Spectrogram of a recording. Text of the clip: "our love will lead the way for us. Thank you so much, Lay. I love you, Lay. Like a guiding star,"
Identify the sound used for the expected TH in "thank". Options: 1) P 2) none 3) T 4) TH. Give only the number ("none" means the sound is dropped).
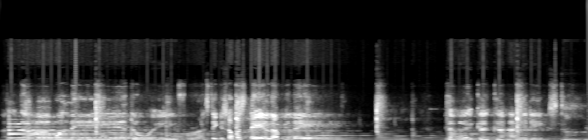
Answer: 3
